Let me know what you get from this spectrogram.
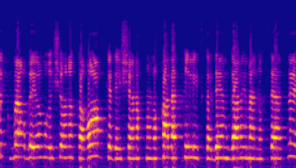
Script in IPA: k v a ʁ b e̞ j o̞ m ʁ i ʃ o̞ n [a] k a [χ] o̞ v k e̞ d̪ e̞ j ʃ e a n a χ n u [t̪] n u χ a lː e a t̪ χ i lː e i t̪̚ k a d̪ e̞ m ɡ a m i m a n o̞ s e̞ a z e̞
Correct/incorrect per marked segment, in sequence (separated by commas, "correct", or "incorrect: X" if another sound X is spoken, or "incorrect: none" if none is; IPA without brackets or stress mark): correct, incorrect: ʁ, incorrect: none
